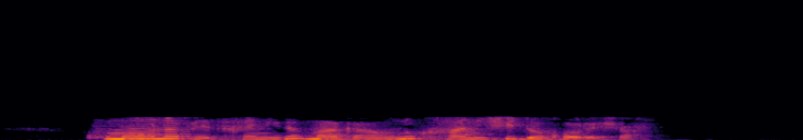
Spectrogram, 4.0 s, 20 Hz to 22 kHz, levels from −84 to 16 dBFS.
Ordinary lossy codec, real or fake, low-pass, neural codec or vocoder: MP3, 16 kbps; real; 3.6 kHz; none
